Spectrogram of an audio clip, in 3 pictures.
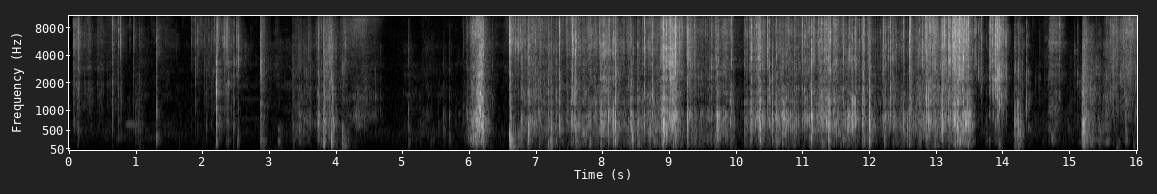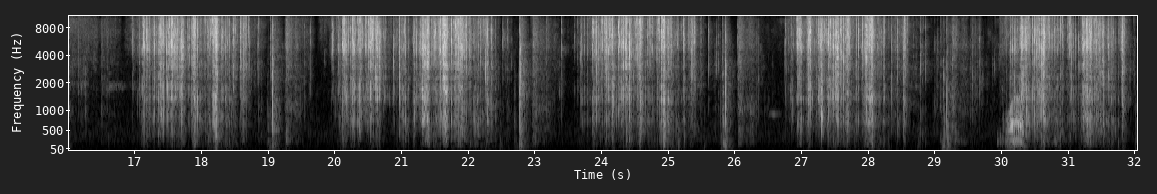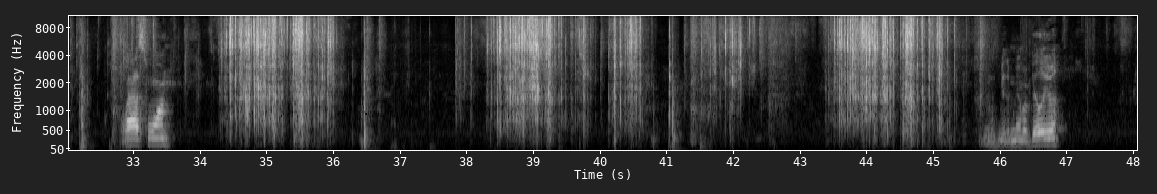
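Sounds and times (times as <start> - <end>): card pack wrappers tearing: 6.0 - 14.4, 17.0 - 25.7, 26.8 - 28.8, 29.6 - 32.1, 34.3 - 36.1, 37.9 - 40.7, 43.4 - 45.4.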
